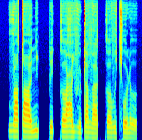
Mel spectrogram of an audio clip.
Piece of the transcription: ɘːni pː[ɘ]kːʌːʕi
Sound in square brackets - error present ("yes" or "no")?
yes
